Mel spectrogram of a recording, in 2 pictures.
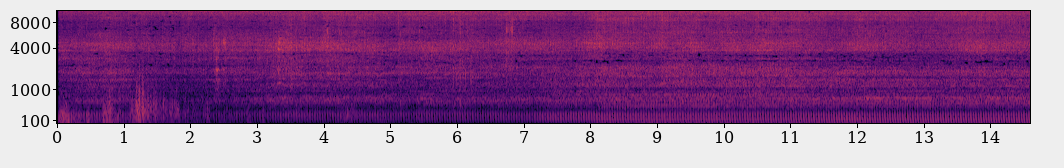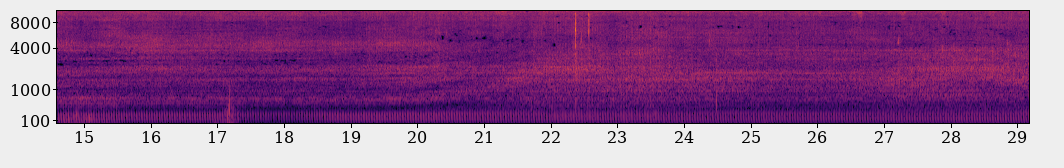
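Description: Small Kohler petrol engine of a Chargeur-Plus Sphinx mini digger running steadily under load, with a few knocks near the start and one sharp knock about 17 seconds in.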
